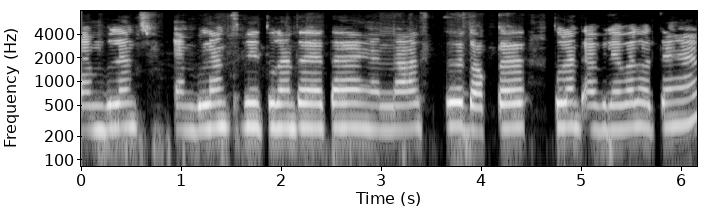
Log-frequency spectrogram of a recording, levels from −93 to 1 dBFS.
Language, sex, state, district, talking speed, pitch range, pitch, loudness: Hindi, female, Chhattisgarh, Korba, 135 wpm, 250-265 Hz, 260 Hz, -14 LUFS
